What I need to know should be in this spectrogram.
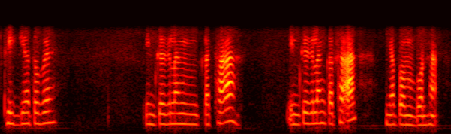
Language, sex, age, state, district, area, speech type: Santali, female, 18-30, Jharkhand, Seraikela Kharsawan, rural, conversation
